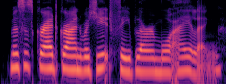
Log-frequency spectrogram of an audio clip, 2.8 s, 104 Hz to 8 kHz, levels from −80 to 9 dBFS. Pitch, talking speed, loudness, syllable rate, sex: 215 Hz, 170 wpm, -18 LUFS, 4.4 syllables/s, female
